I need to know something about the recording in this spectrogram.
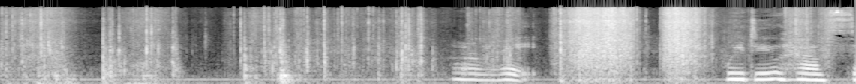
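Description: Clear plastic wrap crinkles and rustles.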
